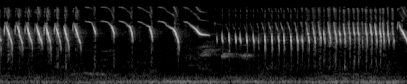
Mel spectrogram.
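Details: Canary song meant to stimulate a lazy canary to sing: a series of about fifteen sweeping, down-slurred whistles, then a long, fast, buzzy trill of rapidly repeated notes.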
